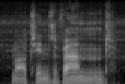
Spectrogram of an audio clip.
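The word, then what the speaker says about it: Martinswand: Martins vand have to remember W's in Germany are pronounced as a V over another main road on a curved vioaduct.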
